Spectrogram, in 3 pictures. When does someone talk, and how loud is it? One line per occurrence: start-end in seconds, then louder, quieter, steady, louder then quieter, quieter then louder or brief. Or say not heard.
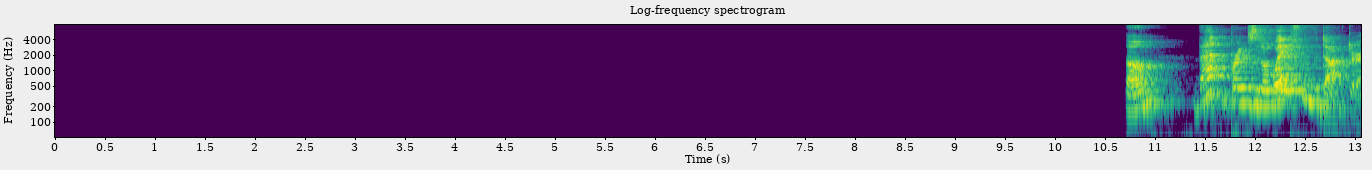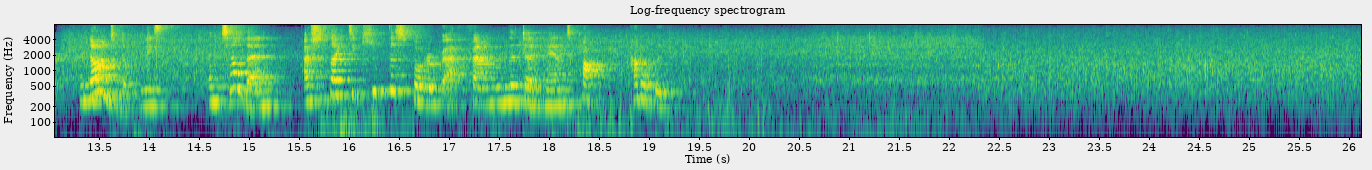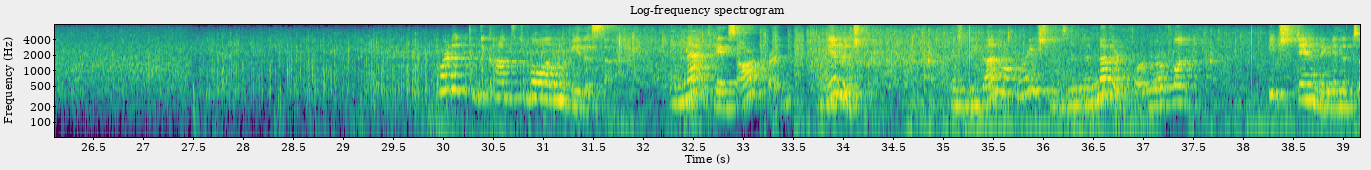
10.7-19.1 steady
29.9-39.1 steady.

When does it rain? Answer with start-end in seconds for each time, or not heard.
13.1-39.1.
